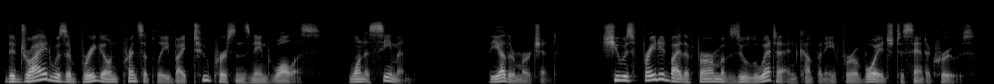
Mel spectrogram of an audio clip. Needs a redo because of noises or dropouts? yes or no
no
